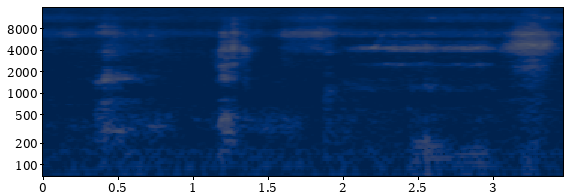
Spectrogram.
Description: Sound asleep with his head on my lap and snoring away.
